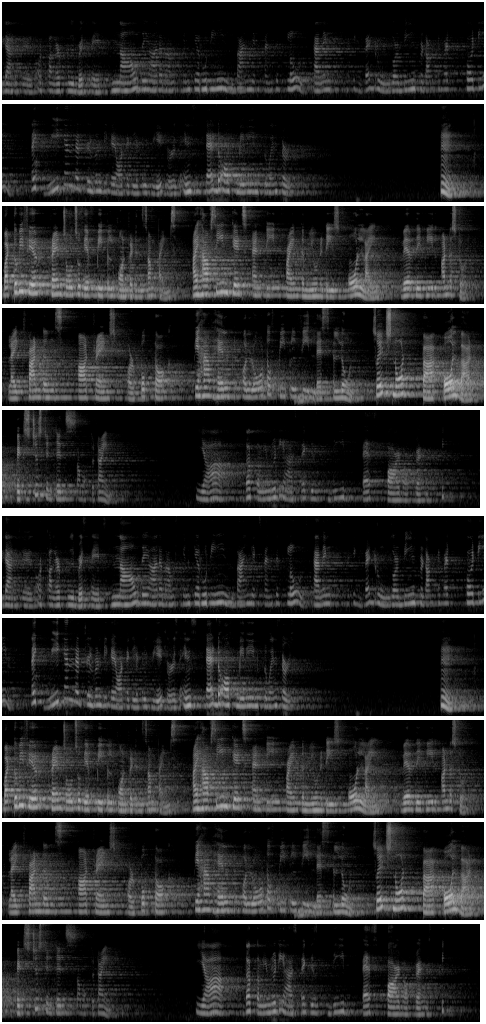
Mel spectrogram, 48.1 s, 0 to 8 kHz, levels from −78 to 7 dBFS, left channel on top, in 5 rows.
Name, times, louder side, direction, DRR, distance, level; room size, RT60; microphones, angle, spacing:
voice 1, 0.0-6.6 7.0-8.9 9.3-9.8 10.2-13.5 13.7-15.4 42.5-43.0 43.4-45.5 45.8-46.0 46.3-47.4, right 3 dB, 35° right, 10 dB, 0.5 m, -38 dB
voice 2, 19.3-22.8 23.1-26.9 27.3-28.6 29.1-30.1 30.4-32.2 32.8-36.0 36.3-37.0 37.3-38.4 38.9-40.8, left 2 dB, 15° left, 7 dB, 0.6 m, -30 dB
16.5 x 8.7 x 6.5 m, 2.8 s
head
